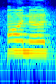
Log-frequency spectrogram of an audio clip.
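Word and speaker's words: honour: हमेशा जो silent H, जब भी एच जो है हमारा साइलेंट होगा उसके आगे हम एन लगाएंगे। जैसे आर, ऑनर, तो यहाँ पे हमारी वॉवल की साउंड आ रही है, तो इसलिए हमने इसके आगे एन लगाया है।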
